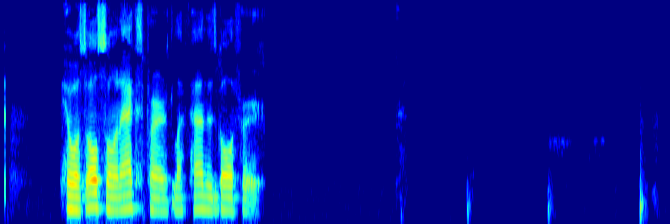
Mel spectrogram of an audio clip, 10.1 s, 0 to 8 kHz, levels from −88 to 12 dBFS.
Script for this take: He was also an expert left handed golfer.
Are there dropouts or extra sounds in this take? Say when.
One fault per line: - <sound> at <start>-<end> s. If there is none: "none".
none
